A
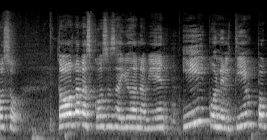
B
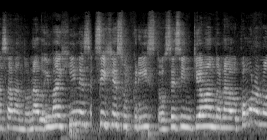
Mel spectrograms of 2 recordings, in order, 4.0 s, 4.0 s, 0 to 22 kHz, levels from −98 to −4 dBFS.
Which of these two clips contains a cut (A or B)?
B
